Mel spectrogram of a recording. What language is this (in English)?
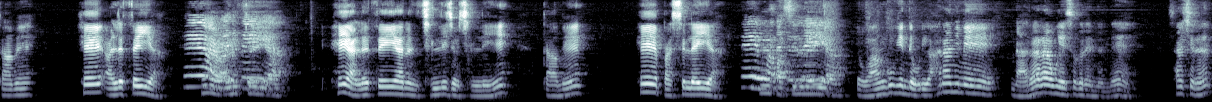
Korean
